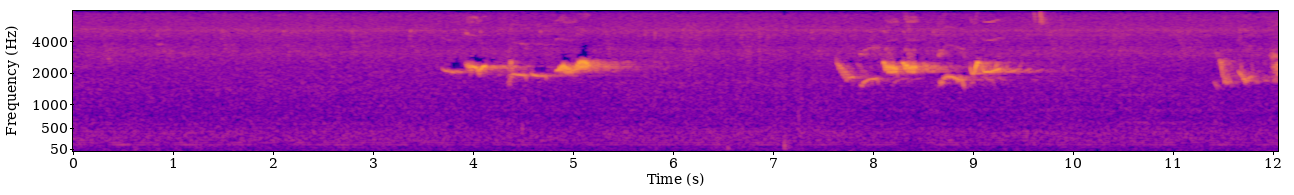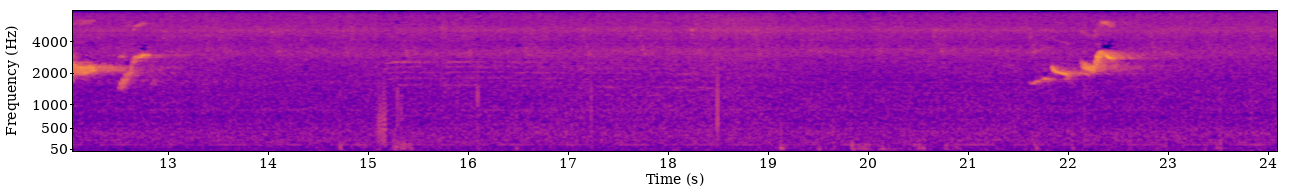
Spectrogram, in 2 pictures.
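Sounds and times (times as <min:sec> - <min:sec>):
faint low hum: 0:00.0 - 0:24.0
songbird warbling: 0:03.7 - 0:05.7, 0:07.6 - 0:09.8, 0:11.4 - 0:13.0, 0:21.6 - 0:22.9.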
